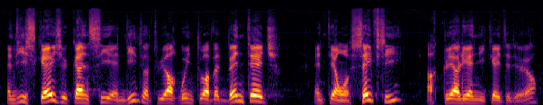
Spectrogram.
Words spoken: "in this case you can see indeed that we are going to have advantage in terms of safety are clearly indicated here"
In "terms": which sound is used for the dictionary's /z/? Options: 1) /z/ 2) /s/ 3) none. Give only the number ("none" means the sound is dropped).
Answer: 3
